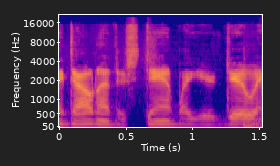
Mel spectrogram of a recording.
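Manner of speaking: irritating, nasal, mocking voice. Retelling a bully mimicking the narrator: irritating nasal mocking voice. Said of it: "repeated in an irritating nasal voice".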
